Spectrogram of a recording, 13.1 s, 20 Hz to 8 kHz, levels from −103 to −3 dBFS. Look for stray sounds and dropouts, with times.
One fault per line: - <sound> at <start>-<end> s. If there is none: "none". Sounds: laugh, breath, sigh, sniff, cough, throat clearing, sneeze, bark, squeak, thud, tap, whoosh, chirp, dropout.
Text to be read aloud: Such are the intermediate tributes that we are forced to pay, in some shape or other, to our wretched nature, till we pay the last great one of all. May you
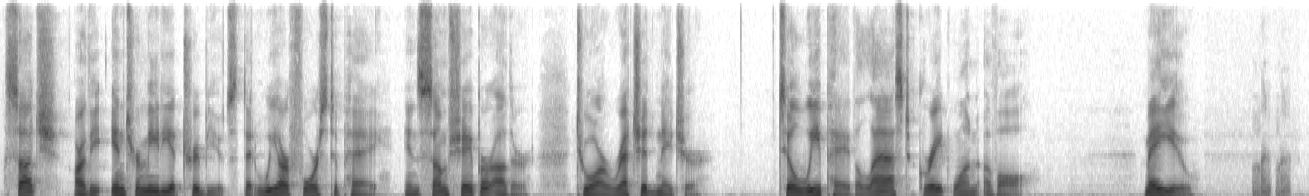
- laugh at 12.5-12.9 s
